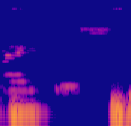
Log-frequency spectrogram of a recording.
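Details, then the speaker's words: Normal heart sounds: regular paired lub-dub thumps, explained in a class on cardiac circulation as produced by the heart valves (bicuspid and tricuspid among those discussed) opening and closing. "just hit me just hit me good job but yes that is correct in make that sound because all those valves that we talked about our opening and closing"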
